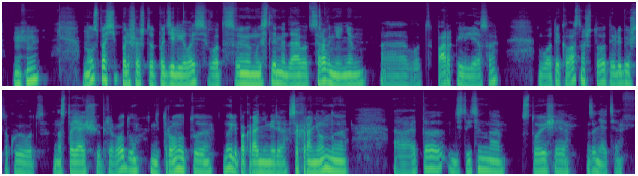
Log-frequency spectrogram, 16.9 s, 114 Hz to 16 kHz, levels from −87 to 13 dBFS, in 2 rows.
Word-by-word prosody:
Мгм. 150 +8 +2 0.6
Ну, 120 +9 +3
спасибо 180 0 +2
большое, 130 0 +2
что 120 -1 -2
поделилась, 120 +2 +2
вот 115 0 -2
своими 125 0 +4
мыслями, 120 +2 +4
да, 110 0 +3
вот 115 0 -2
сравнением, 115 -3 +2 0.2
а, 110 0 -9
вот 110 +3 -15
парка 125 0 0
и - - +1
леса. 110 +9 -4 0.5
Вот. 110 +2 -3
И 135 - +2
классно, 165 -1 0
что 140 0 -2
ты 125 - -4
любишь 125 +1 -1
такую 125 -2 -3
вот 110 -1 -4 0.2
настоящую 115 0 0
природу, 135 +5 0 0.2
нетронутую, 125 +1 0
ну, 160 - 0
или, 145 - +3
по 120 - +1
крайней 120 0 +4
мере, 115 -1 0
сохраненную. 125 0 +3 0.6
А, 110 0 -9
это 155 +5 0
действительно 125 0 -2 0.2
стоящее 130 -1 -2 0.2
занятие. 125 -1 -6
120 Hz, 140 wpm, -23 LUFS, 115-135 Hz, 0.6 s, своими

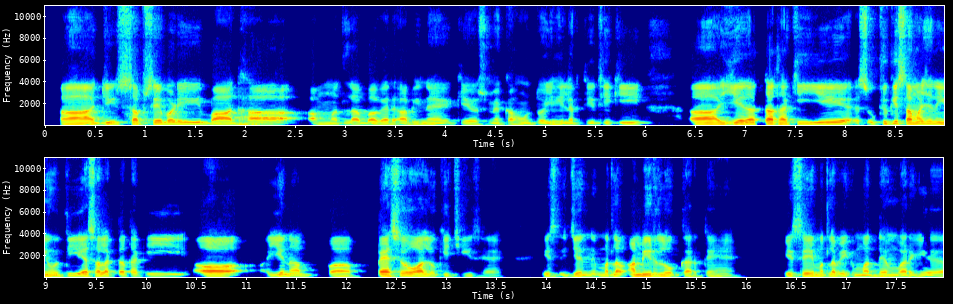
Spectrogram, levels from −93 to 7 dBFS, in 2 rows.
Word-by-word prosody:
अ, 105 +2 +5
जी, 145 +4 -1
सबसे 145 +1 0
बड़ी 140 +1 0
बाधा 105 +4 +3 0.5
अ, - - 0
मतलब 115 +3 -4
अगर 105 0 -1
अभिनय 100 +1 -6 0.2
के 105 -2 -8
उसमें 100 +1 -11
कहूँ 105 +1 -6
तो 110 0 -6
यही 100 0 -7
लगती 105 0 -9
थी 115 - -10
कि 125 0 -5 0.5
अ, 120 +1 +7
ये 120 +5 +2
लगता 135 +1 +6
था 140 - +5
कि 155 - -5 0.2
ये 145 0 +1
सु 150 - -6
क्योंकि 170 +3 -1
समझ 160 -1 +4
नहीं 155 -4 -1
होती, 115 +10 -4
ऐसा 150 - 0
लगता 135 -1 0
था - - -3
कि 165 - -10 0.2
अ, 120 -1 +7 0.3
ये 130 +5 -2
ना 165 +3 -2 0.3
प 95 -2 0 0.2
पैसों 130 +5 +5
वालों 115 -2 +4
की 110 0 -11
चीज़ 90 -3 -18
है। 85 0 -17 0.4
इस 110 -1 -8
जेन 110 -1 -4
मतलब 125 +5 -1
अमीर 145 +3 +2
लोग 120 -3 -4
करते 95 +1 -6
हैं, 85 -2 -13 0.5
इसे 120 +2 -2
मतलब 120 0 -4
एक 115 -1 -6
मध्यमवर्गीय 105 0 -4
115 Hz, 175 wpm, -22 LUFS, 105-140 Hz, 0.5 s, अ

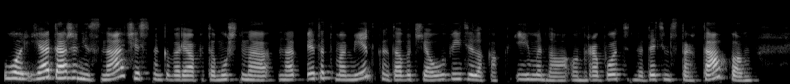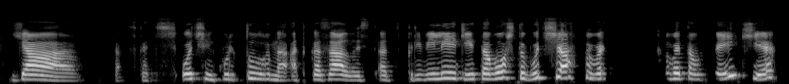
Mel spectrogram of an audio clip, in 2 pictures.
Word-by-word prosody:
Ой, 280 -3 +2
я 280 +6 +5
даже 300 -1 +5
не 250 -3 -2
знаю, 225 - 0
честно 265 -3 -6
говоря. 210 -2 -3
Потому 205 +1 -6
что 225 +1 -9
на 200 -2 -2
на 215 0 -3
этот 275 +2 -4
момент, 225 - -4
когда 210 -4 -5
вот 220 +1 -8
я 200 -2 -4
увидела, 225 0 -3
как 185 -1 -16
именно 220 -6 -6
он 200 -1 -9
работает 220 +3 -4
над 200 -2 -12
этим 220 0 -4
стартапом, 195 -2 -1 0.4
я, 195 -5 +5 0.3
так 165 - -18
сказать, 175 -1 -15
очень 250 -2 0
культурно 235 -2 -3
отказалась 215 -1 +1
от 210 -1 -6
привилегии 245 +2 0
того, 250 +4 +4
чтобы 275 -3 0
участвовать 290 -4 +4 0.6
в 265 - -9
этом 255 -3 +2
фейке, 430 -6 +2
225 Hz, 145 wpm, -21 LUFS, 205-260 Hz, 0.6 s, я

